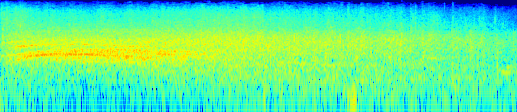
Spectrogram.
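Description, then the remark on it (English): An audience claps in answer to being asked how many know what the Morrow Plots are about, at the start of a skit called 'Twas the Night Before Plots, a dense wash of many hands that holds strong for several seconds and then slowly thins and softens toward the end. “Now, by show of applause, let's find out, how many of you know what the Morrow Plots are about?”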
